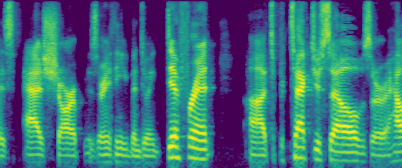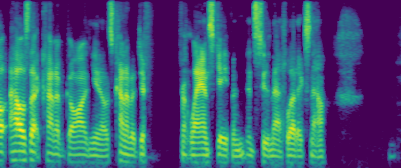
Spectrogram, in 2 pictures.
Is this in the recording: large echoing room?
no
